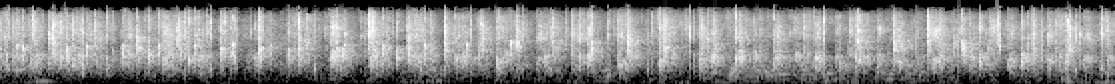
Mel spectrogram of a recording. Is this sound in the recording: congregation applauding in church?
yes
